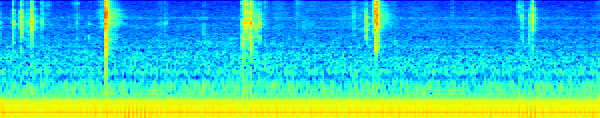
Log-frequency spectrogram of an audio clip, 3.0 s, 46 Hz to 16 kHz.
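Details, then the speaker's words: Artisan Cutlery Small Arion folding knife, held to the mic while the blade is worked: sharp light clicks about every half second, a small rattle with slight blade play; pivot (T8 screw) a little loose, owner also feels something in the bearings. "It's got like a little rattle and a little tiny bit of blade play, so the pivot's a little loose."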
